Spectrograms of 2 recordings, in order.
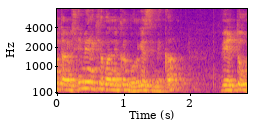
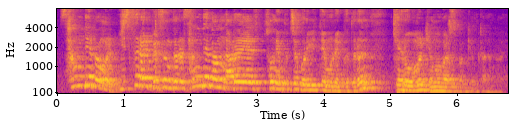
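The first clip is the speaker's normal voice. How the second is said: ordinary talk, nothing marked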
